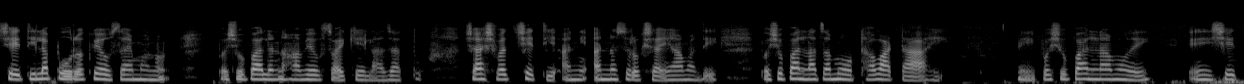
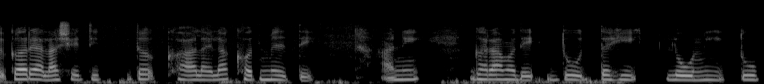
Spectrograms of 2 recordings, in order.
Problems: background sounds at intervals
